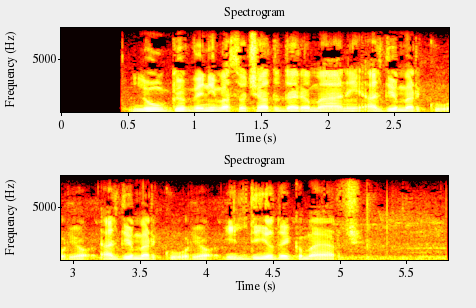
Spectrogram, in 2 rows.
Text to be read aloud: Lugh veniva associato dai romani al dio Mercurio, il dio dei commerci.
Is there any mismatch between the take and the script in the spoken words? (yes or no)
yes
